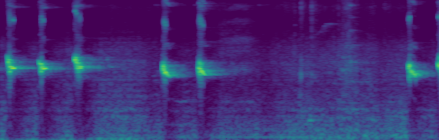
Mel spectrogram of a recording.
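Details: Female yellow-vented bulbul calling for a male in breeding mood, for luring: single sharp, clear notes given irregularly, sometimes in pairs, with a quiet gap in the middle.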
